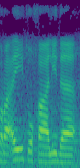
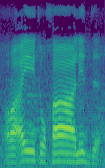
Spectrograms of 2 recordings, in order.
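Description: First: The last word ends in a long a vowel. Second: The last word ends in a silent consonant. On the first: This is the pause form most Arabs use. "فتقول عند الوقف رأيت خالدا" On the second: This is the pause form one tribe uses. "هكذا بدون ألف وبسكون الحرف الأخير"

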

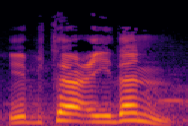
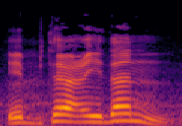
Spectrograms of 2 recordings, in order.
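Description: The two takes are said the same way.

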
